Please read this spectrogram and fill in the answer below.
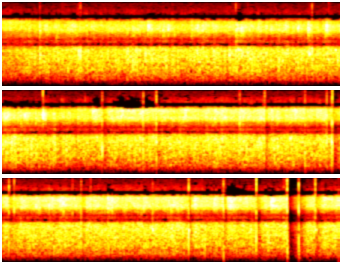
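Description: Steady rain falling, an even hiss with scattered faint drop ticks, dipping briefly near the end.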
